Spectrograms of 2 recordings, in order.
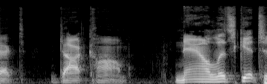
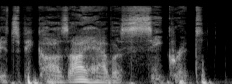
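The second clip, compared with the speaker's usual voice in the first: whispering, quieter, lower; 4 semitones lower, 3 dB quieter than usual. Greeting everybody from the team, whispering. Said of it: "Why am I whispering".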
